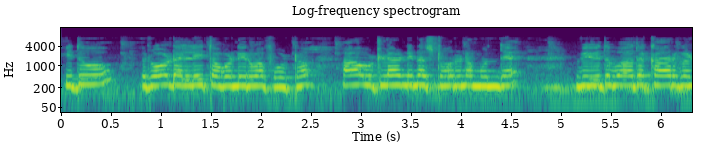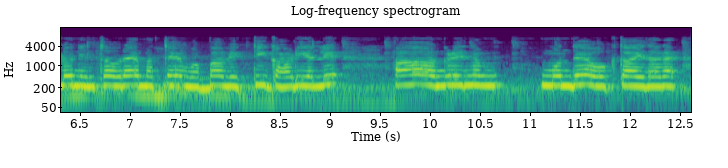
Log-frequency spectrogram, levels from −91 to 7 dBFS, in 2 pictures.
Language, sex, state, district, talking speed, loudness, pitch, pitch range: Kannada, male, Karnataka, Bangalore, 105 wpm, -11 LUFS, 235 Hz, 225-240 Hz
